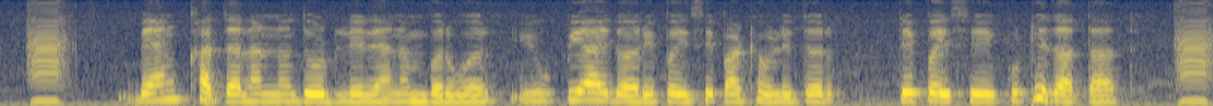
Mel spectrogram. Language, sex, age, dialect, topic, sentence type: Marathi, female, 31-35, Standard Marathi, banking, question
